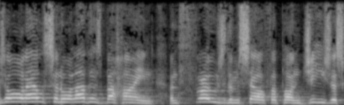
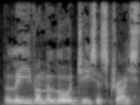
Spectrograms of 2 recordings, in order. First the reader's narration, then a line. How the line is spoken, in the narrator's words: they said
